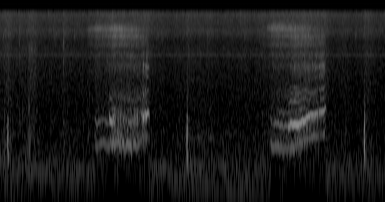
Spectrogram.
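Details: Sleeping house cat suffering from a cold, snoring in two drawn-out breaths roughly three and a half seconds apart, each hoarse and congested with a rising whistled tone, plus a few faint soft clicks in the quiet gaps.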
